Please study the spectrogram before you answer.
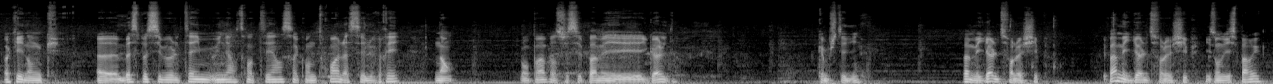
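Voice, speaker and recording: A man with a very deep, low-pitched voice chats loosely with his stream audience as he plays, joking at his own expense and trailing off mid-thought. Faint game music plays softly underneath. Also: moderate pace. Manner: chatty, distracted, self-mocking. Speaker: speedrunner streamer. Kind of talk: casual commentary while playing.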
